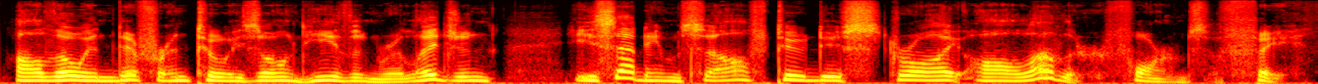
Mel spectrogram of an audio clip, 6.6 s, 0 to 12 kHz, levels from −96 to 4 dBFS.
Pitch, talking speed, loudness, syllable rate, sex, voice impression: 150 Hz, 155 wpm, -19 LUFS, 4.6 syllables/s, male, masculine, old, powerful, slightly soft, slightly halting, raspy, mature, friendly, reassuring, wild, lively, slightly kind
